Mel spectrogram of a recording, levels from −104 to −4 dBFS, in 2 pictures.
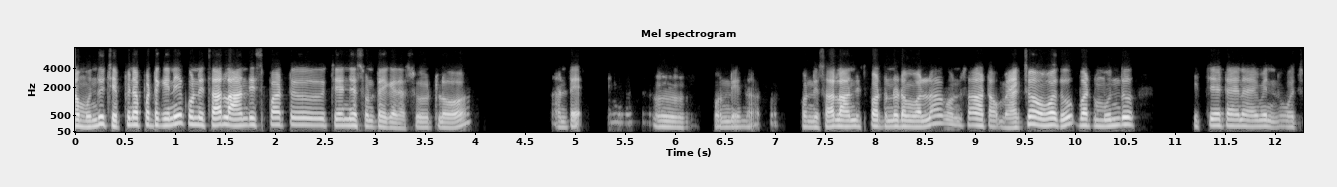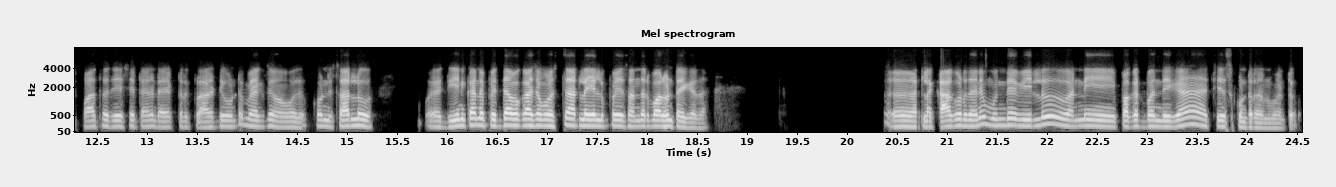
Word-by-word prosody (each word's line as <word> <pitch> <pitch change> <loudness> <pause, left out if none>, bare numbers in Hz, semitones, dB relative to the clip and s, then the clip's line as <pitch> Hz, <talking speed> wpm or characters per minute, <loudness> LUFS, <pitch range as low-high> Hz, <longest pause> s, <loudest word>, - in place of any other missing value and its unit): ఆ! - - +6
ముందు 170 +8 +1
చెప్పినప్పటికిని 200 +4 +2
కొన్నిసార్లు 200 -1 +5
ఆన్ 190 +2 +2
ది - - +3
స్పాట్ 205 +1 -1 0.4
చేంజెస్ 185 -1 0
ఉంటాయి 155 -3 -3
గదా! 125 -3 -3
షూట్‌లో. 140 -1 -5 1.1
అంటే - - -4 0.8
హ్మ్. 150 -3 -4 0.3
కొన్ని 150 -1 -7
నాకు 255 +10 -17 0.3
కొన్నిసార్లు 155 +2 -1
ఆన్ 160 +1 +1
ది - - -8
స్పాట్ 170 -2 -2
ఉండడం 165 -1 0
వల్ల 170 +8 -1
కొన్నిసార్లు 190 0 -2
అట్టవ్ 165 -2 -6
మాక్సిమం 140 +11 +2
అవ్వదు. 190 -1 +3 0.2
బట్ 185 -2 +2
ముందు 195 +4 +1 0.7
ఇచ్చేటైనా 180 -2 -2
ఐ - - -3
మీన్ 155 -4 -4 0.4
పాత్ర 160 +3 -2
చేసేటైనా 160 +1 -4
డైరెక్టర్‌కి 150 -1 -6
క్లారిటీ 150 +2 -2
ఉంటే 160 - -8
మాక్సిమం 165 -1 -1
అవ్వదు. 145 -2 -4
కొన్నిసార్లు 170 +2 +1 0.9
దీనికన్నా 190 +3 +3
పెద్ద 175 +1 0
అవకాశమస్తే 180 -1 +3
అట్లా 180 -1 +3
ఎళ్ళిపోయే 170 0 +1
సందర్భాలుంటాయి 165 -2 +2
గదా! 125 -1 -6 1.8
ఆ! - - -3 0.2
అట్లా 155 0 -1
కాకూడదని 170 +4 +3
ముందే 185 +1 0
వీళ్ళు 180 +5 +1 0.2
అన్ని 175 +2 -1 0.3
పకడ్బందీగా 165 +2 +1 0.3
చేసుకుంటారన్నమాట. 135 -6 -3
170 Hz, 130 wpm, -21 LUFS, 155-185 Hz, 1.8 s, ఆ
